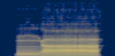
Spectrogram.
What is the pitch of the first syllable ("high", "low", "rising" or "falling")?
high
